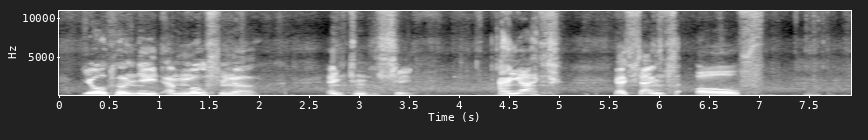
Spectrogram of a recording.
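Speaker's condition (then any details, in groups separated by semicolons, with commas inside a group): Cerebral palsy; mild, ataxic type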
